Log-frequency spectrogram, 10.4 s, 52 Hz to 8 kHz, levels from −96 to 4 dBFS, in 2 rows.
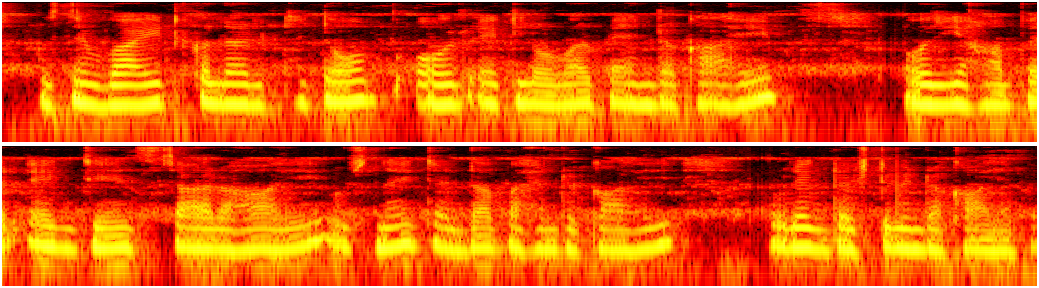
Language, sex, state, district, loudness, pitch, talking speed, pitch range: Hindi, female, Bihar, Jahanabad, -23 LUFS, 210 Hz, 170 wpm, 200-225 Hz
